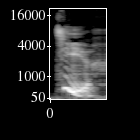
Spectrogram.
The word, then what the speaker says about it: tear: Donc pour le verbe déchirer, on va faire le son est. Et pour le mot larme, on va faire le son i.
